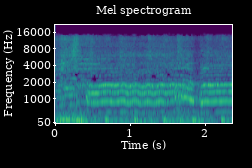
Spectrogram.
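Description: A woman singing into a microphone over an amplified disco backing track with a steady beat. She holds one long note with vibrato from about half a second in, sliding off it near the end.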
